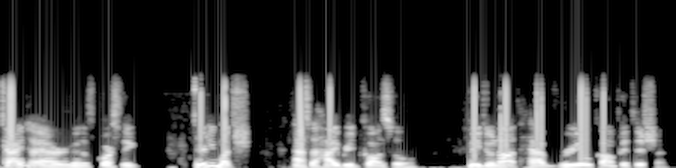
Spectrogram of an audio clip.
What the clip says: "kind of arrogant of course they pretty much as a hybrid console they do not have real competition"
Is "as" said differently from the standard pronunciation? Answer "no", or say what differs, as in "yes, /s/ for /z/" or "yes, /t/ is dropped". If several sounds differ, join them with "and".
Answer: yes, /s/ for /z/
